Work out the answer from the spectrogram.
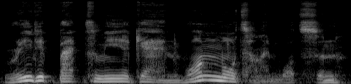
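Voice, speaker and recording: Imperious detective, swooping intonation. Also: male voice, mid-range voice, wildly swooping pitch, measured pace, darkish tone, slightly rough, heavily acted. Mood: impatient. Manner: clipped, condescending, dry. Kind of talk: audio play acting.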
